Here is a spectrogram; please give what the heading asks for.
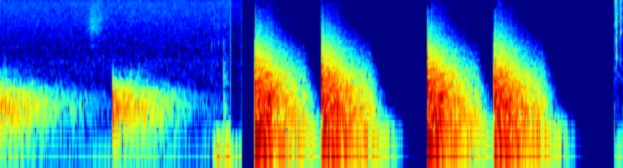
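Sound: knocking on a door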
